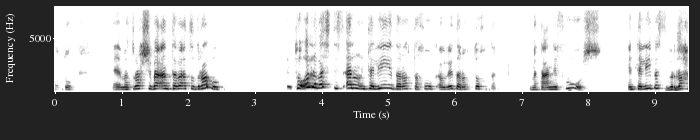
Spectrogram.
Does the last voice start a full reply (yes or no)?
no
